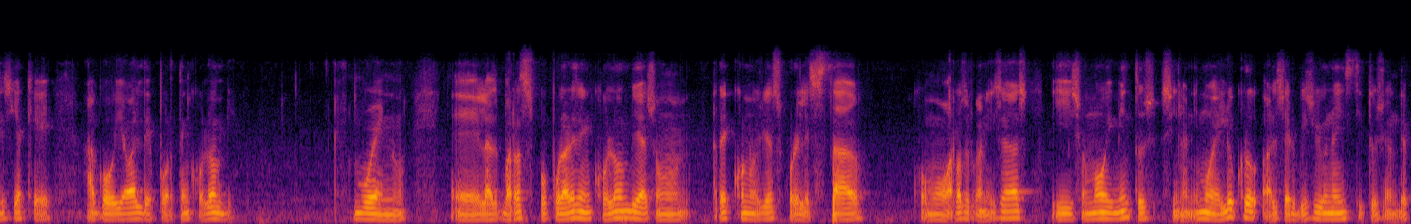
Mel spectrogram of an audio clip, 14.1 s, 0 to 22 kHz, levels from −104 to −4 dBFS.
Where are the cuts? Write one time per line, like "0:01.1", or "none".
0:03.5
0:10.4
